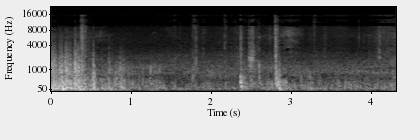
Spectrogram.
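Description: The tailgate of a 2018 MG3 hatchback pushed shut by hand at the start, then two sharp clicks and knocks a couple of seconds later as the driver's door is unlatched and opened.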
